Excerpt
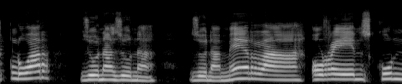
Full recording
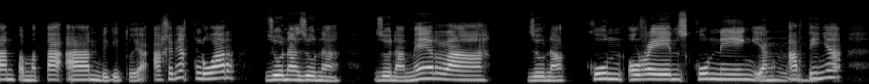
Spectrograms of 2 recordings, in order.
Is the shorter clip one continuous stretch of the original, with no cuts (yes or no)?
no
